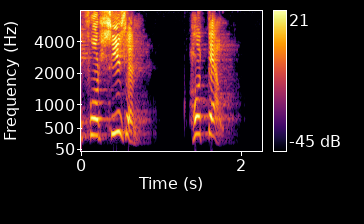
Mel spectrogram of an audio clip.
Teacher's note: they delete the S because they are applying uh the rules of consonant um clusters at the end of words we don't have consonant clusters of especially with an s in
